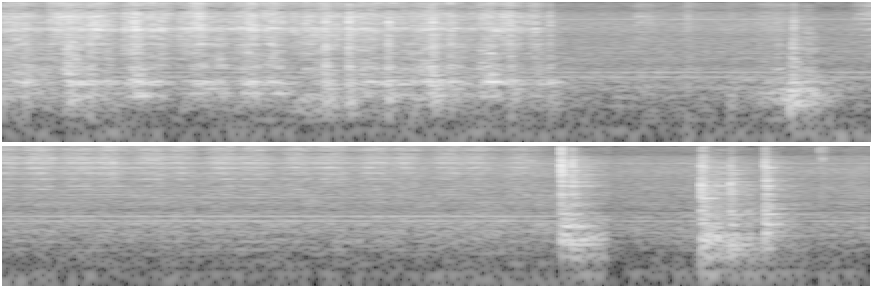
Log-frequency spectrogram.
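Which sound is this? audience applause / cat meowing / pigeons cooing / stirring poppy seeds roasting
stirring poppy seeds roasting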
